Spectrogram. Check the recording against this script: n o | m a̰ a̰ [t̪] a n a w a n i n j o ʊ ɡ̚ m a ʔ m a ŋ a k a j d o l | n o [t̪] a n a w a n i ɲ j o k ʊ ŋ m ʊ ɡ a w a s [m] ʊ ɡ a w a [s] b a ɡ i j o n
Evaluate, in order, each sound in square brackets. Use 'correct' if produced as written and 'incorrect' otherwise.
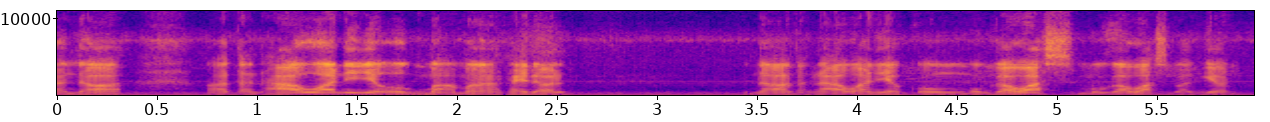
correct, correct, correct, correct

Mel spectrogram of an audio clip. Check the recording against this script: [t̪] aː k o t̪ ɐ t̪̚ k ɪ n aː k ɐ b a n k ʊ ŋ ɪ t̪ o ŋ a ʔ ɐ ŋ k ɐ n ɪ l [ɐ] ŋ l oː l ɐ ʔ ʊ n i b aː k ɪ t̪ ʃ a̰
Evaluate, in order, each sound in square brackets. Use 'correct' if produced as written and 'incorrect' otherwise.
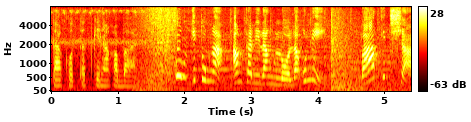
correct, incorrect: a

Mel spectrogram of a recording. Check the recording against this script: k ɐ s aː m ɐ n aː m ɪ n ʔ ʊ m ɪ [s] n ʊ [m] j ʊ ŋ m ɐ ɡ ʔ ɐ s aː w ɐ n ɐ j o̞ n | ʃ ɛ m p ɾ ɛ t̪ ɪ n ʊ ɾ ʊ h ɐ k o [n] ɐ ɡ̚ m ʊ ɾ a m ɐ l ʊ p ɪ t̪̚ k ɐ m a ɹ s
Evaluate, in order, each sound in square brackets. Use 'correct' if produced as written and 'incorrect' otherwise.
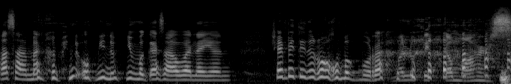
incorrect: none, correct, incorrect: m

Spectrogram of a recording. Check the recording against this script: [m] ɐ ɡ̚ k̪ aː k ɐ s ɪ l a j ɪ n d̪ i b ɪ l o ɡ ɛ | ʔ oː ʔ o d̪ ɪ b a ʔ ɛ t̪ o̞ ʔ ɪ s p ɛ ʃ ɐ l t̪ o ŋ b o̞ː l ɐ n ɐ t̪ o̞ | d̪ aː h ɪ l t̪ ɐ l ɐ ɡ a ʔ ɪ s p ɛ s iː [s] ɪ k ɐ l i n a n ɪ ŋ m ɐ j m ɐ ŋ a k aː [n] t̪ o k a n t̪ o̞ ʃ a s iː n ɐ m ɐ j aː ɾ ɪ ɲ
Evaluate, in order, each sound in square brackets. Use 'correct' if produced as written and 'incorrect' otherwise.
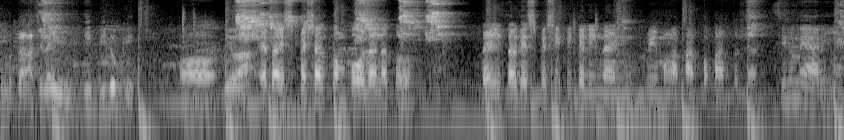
correct, incorrect: f, correct

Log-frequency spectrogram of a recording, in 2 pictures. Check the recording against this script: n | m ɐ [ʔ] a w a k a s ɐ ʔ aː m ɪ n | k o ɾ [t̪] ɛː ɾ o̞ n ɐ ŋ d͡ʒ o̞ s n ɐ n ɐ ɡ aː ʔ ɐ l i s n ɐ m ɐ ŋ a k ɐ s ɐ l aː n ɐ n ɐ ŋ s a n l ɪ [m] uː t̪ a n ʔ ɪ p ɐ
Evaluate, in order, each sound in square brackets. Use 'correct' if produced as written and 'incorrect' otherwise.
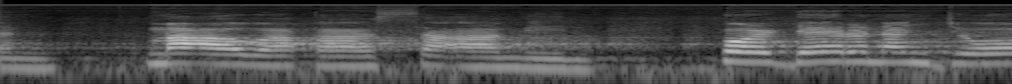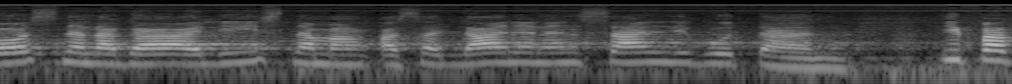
correct, incorrect: d̪, incorrect: b

